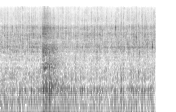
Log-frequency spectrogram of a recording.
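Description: Water sloshes and splashes loudly as wheat grains are washed by hand. A continuous close swishing with one stronger splash early on cuts off abruptly, with no talk.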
